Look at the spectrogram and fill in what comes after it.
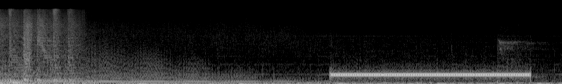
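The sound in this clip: Telephone tone on a call: a low steady hum, then a clear, continuous single-pitched tone holding for about two seconds before cutting off.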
